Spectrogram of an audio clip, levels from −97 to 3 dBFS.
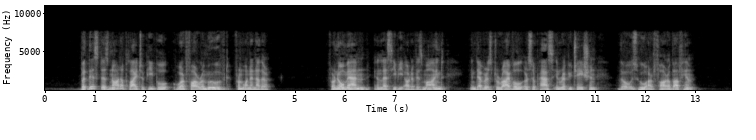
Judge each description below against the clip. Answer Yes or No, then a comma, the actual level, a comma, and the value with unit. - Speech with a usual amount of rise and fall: Yes, average, 3.9 semitones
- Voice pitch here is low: Yes, low, 120 Hz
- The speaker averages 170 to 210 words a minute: No, average, 160 wpm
